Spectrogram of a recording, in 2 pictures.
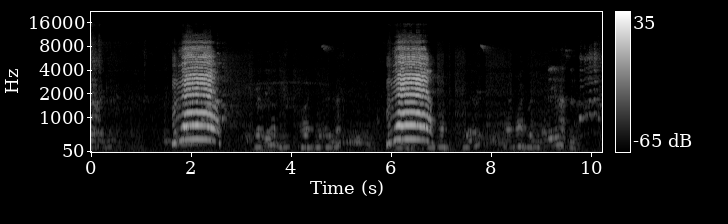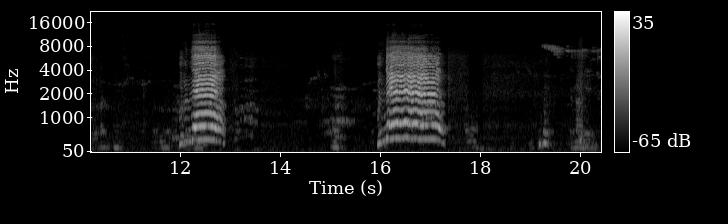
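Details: Baby goat bleating: four loud, wavering cries of roughly one second each, spaced about four seconds apart, with quiet scattered sounds in the gaps.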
